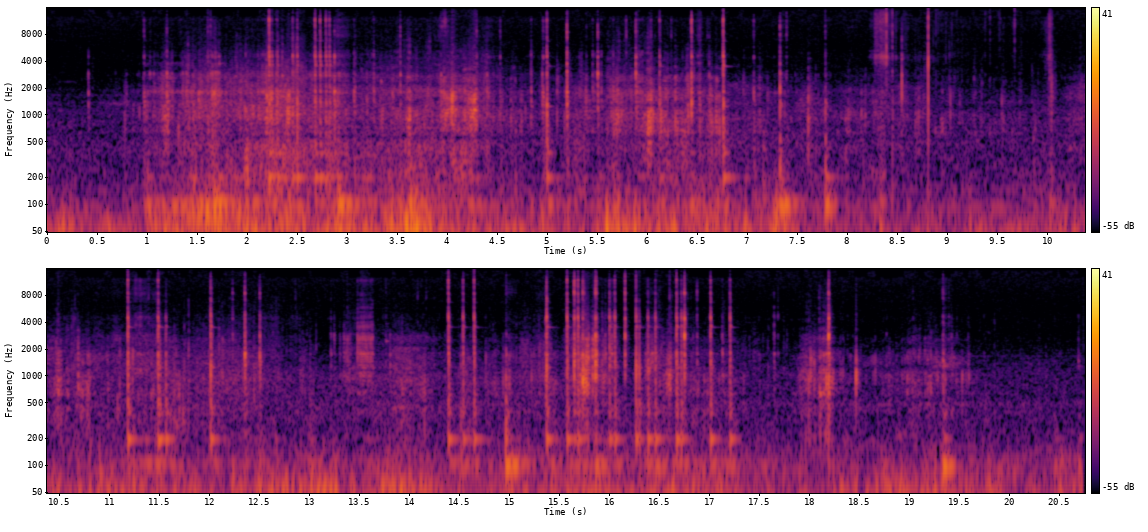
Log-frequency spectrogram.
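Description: Irregular clicking and rattling from the hang glider's frame and keel-mounted camera as the pilot holds and shifts the glider at launch, over a low rumble of wind on the microphone.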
